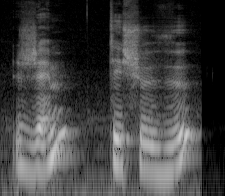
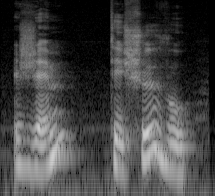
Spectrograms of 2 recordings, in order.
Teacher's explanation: We have the [ø] sound in the first sentence, and the [o] sound in the second sentence.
